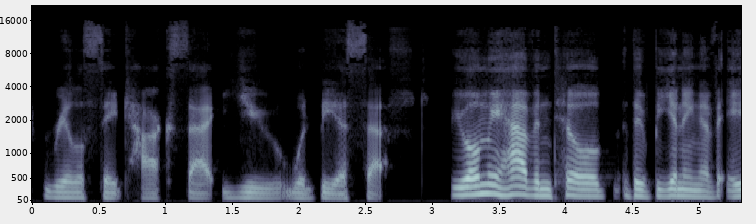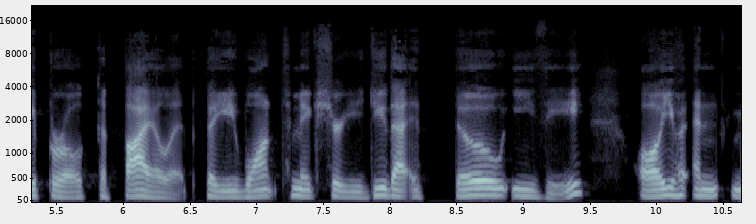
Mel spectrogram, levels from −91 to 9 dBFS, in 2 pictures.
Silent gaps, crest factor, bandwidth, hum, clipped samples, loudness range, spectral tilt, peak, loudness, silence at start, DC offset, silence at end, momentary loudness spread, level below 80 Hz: none; 20 dB; 15 kHz; none; under 0.1%; 3 LU; -7 dB/octave; -6 dBFS; -25 LUFS; 0.1 s; under 0.1%; 0 s; 13 LU; -62 dBFS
